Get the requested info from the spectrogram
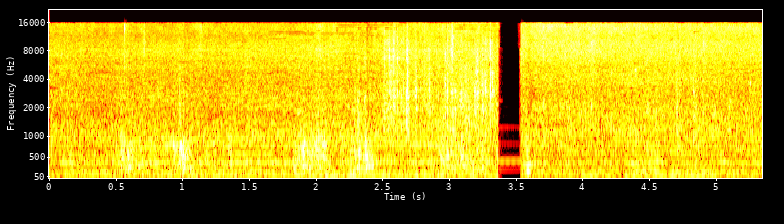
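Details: A dense, steady hum of many honey bees during honeycomb harvesting from beehives, with occasional knocks and scraping of wood.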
